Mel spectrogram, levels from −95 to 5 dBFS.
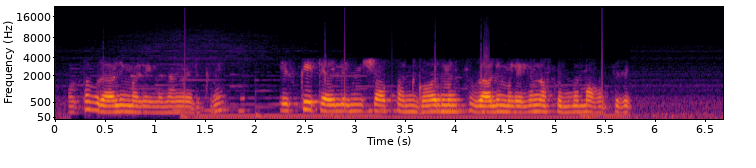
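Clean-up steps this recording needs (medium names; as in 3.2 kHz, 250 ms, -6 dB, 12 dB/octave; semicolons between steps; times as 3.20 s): interpolate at 1.29/2.89/3.36/5.46 s, 5.5 ms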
